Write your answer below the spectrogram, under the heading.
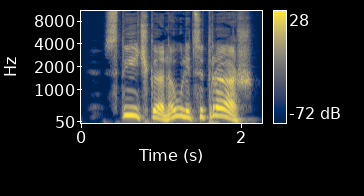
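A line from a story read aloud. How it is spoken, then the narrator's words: Exclaiming. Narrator (Russian): воскликнула она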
